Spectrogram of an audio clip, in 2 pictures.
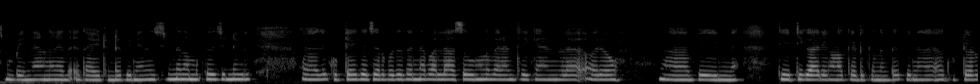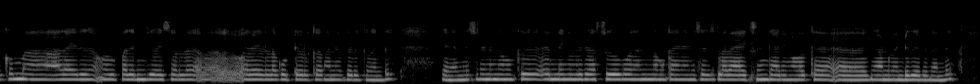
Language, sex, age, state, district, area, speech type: Malayalam, other, 30-45, Kerala, Kozhikode, urban, spontaneous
